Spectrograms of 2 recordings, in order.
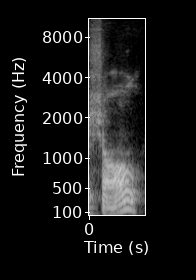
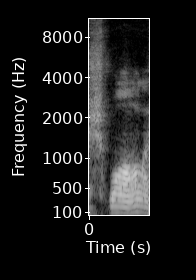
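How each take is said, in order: First: The name has no 'w' sound after 'sh'. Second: The name has a 'w' sound after 'sh'. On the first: The speaker calls it wrong. "I keep wanting to call him Shaw" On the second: The speaker calls it right. "the W's got to be in there somewhere"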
